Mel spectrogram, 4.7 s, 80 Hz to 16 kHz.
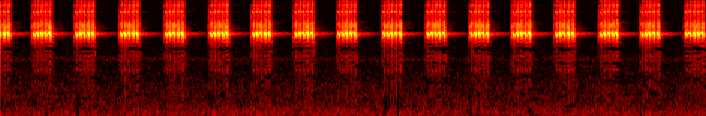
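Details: Close crickets chirping at night, recorded live with a Sony PCM D100: shrill, high pulses spaced about a quarter second apart, clean background without other noise.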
